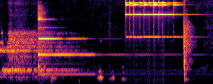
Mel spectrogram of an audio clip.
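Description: A notification bell effect rings out in bright, sustained chimes, with a second higher cluster of ringing tones entering partway through and a sharp final ding near the end.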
